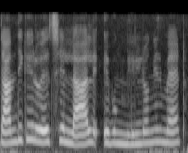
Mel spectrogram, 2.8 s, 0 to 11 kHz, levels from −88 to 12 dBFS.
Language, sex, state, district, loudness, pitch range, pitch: Bengali, female, West Bengal, Alipurduar, -16 LUFS, 235-260 Hz, 240 Hz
